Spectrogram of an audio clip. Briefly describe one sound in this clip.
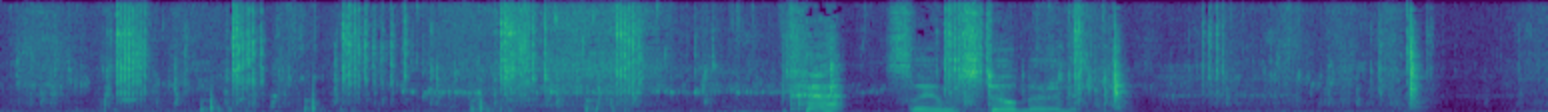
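A metal tool clinks and clicks against a car part.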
